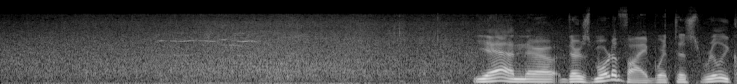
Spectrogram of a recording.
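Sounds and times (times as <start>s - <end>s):
ocean surf: 0.0s - 7.3s
speech: 4.8s - 7.3s.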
